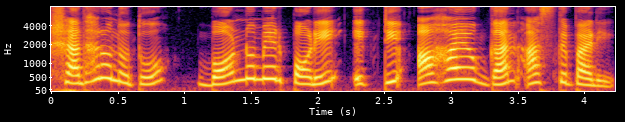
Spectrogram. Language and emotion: Bengali, neutral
